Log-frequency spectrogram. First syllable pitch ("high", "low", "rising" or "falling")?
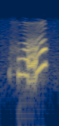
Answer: rising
